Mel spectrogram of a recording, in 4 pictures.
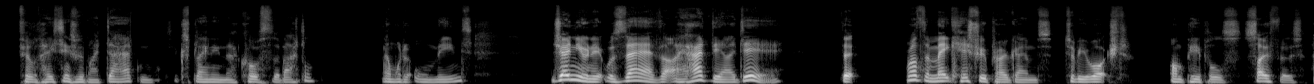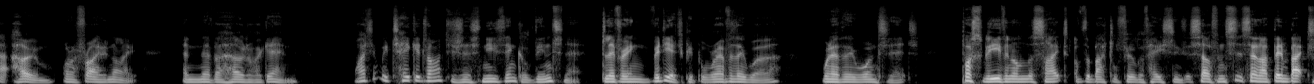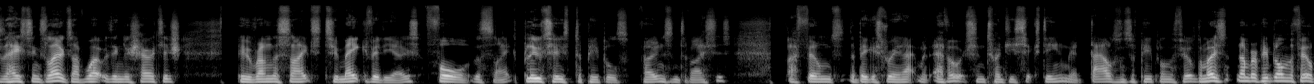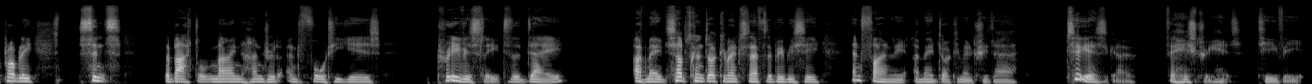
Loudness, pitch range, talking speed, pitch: -23 LUFS, 115-135 Hz, 195 wpm, 125 Hz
